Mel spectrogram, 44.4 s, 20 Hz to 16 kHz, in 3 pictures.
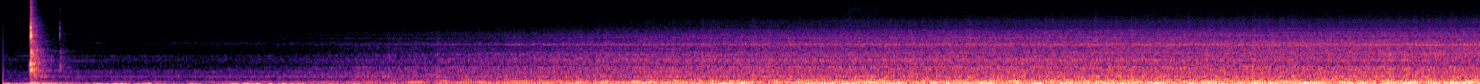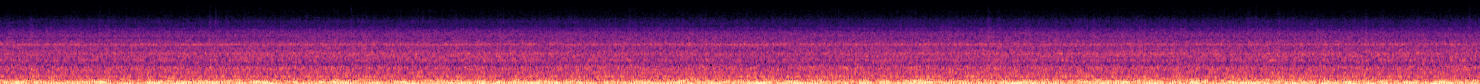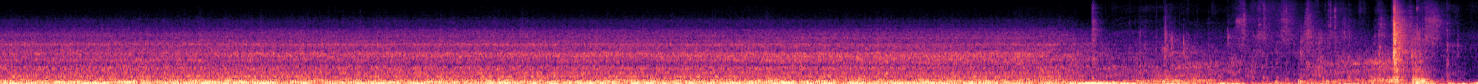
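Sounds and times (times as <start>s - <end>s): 
kitchen fan: 0.0s - 44.3s.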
